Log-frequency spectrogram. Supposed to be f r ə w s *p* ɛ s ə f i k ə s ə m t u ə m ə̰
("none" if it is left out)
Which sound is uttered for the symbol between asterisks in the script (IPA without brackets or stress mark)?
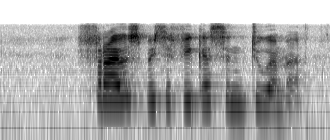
p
